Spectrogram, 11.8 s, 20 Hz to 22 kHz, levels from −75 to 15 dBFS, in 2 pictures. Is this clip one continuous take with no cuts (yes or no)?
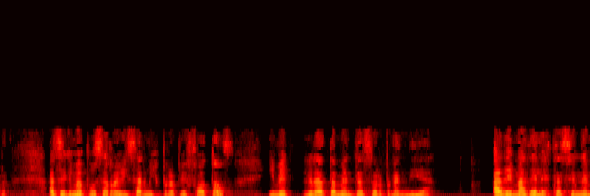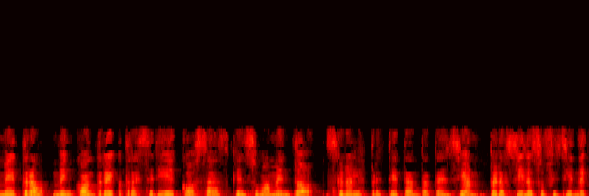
no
